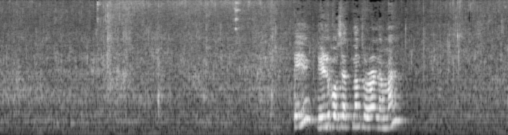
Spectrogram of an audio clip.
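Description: A metal spatula scrapes and stirs food in a clay pot.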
